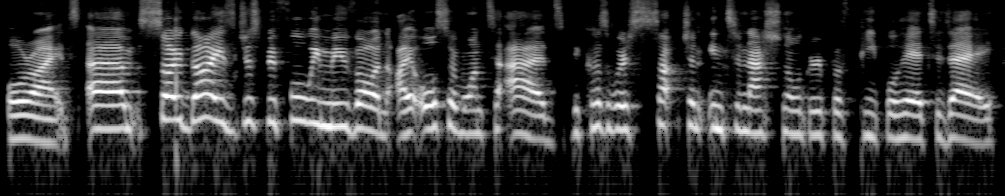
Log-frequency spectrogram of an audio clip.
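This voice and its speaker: Her fairly high voice moves at normal speed with hardly any pauses as she MCs an online award show by video call. She's upbeat and encouraging, calling everyone "guys."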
